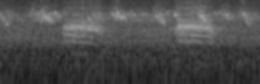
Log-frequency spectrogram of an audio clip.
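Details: Captive Himalayan monal at Zoo Leipzig in Germany gives two rasping, grating calls about a second and a half apart, with busy high twittering of other small birds throughout.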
